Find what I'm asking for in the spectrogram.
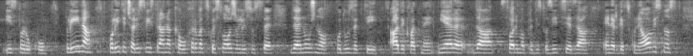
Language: Croatian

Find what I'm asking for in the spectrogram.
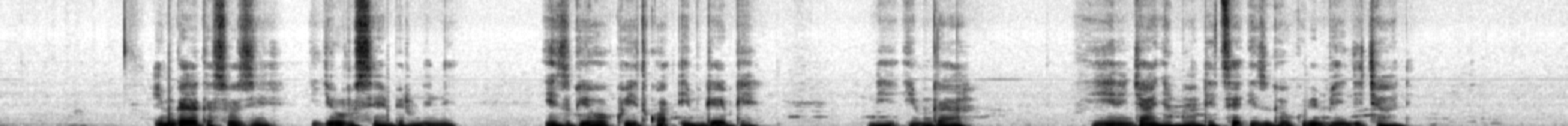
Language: Kinyarwanda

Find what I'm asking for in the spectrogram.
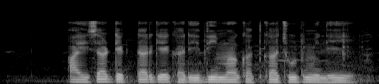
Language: Chhattisgarhi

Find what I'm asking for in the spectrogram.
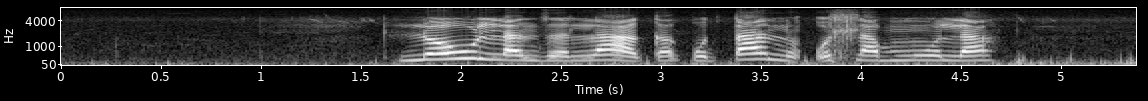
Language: Tsonga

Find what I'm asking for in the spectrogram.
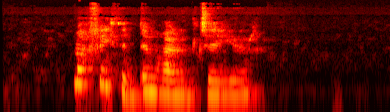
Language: Kabyle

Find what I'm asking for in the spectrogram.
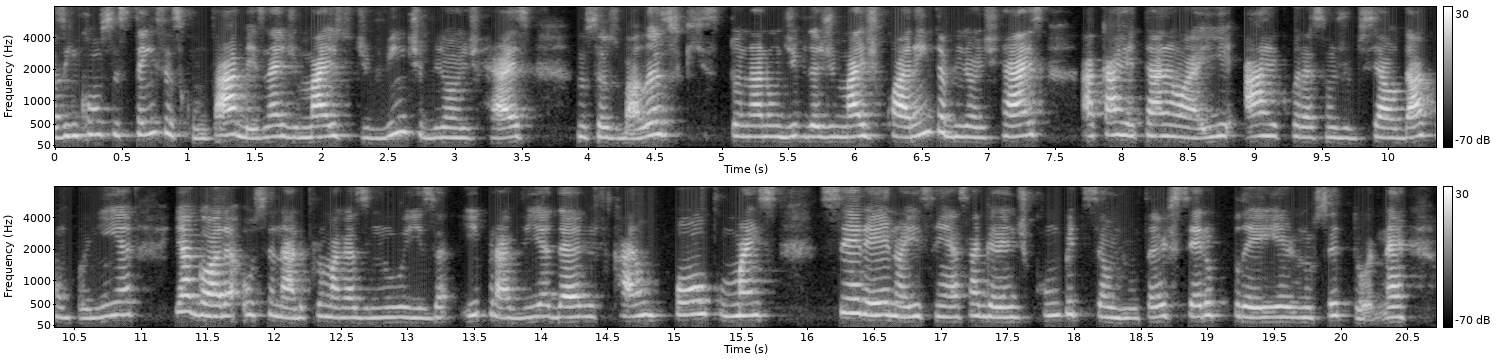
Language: Portuguese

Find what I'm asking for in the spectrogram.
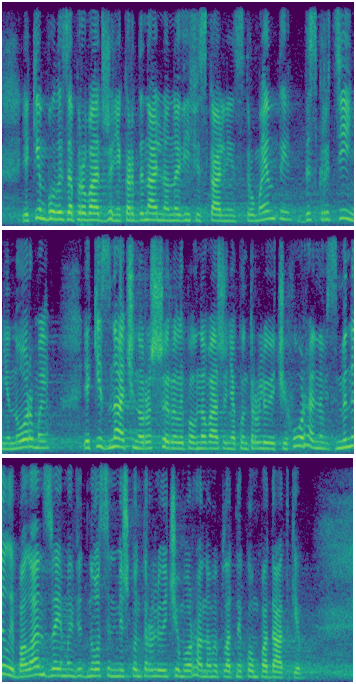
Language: Ukrainian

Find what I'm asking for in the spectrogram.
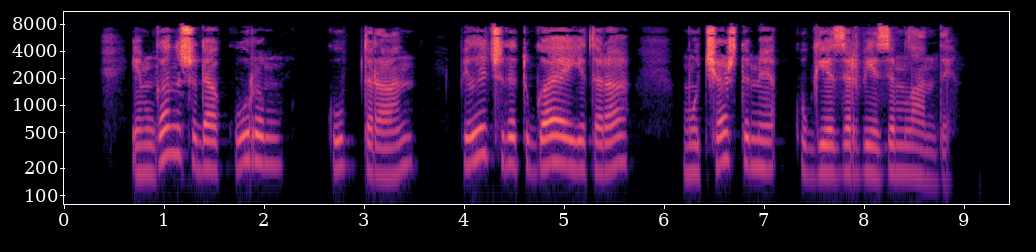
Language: Mari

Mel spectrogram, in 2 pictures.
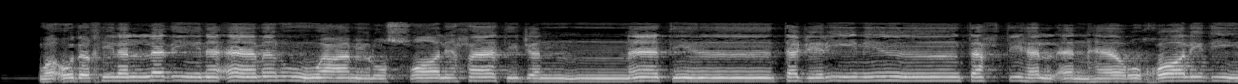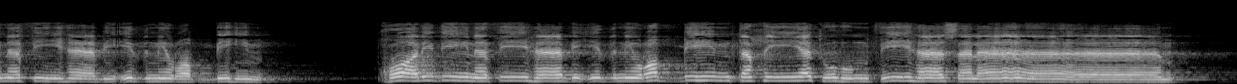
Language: Arabic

